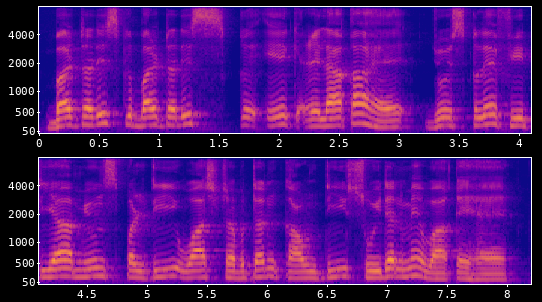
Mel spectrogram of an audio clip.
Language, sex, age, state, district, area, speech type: Urdu, male, 30-45, Bihar, Darbhanga, urban, read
